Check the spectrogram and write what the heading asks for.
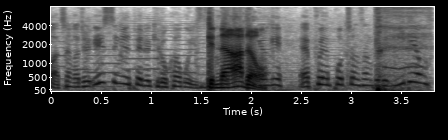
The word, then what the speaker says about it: Gnado: Well, no, in Korean it's pronounced Gnado. In Korean, they're reading it as Gnado.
